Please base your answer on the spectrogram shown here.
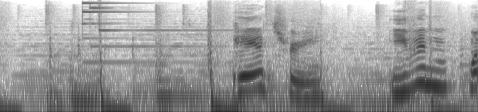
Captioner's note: bell chimes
